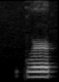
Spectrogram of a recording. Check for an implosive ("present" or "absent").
absent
